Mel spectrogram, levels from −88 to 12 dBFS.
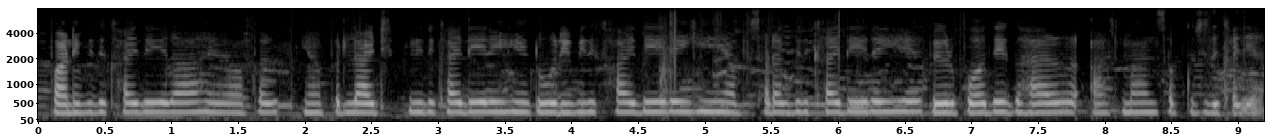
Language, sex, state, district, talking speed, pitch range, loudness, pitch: Hindi, female, Chhattisgarh, Bilaspur, 255 wpm, 240-255 Hz, -29 LUFS, 250 Hz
